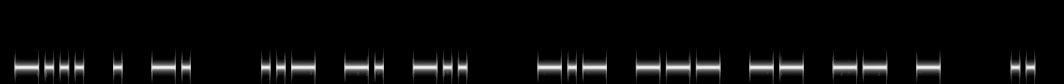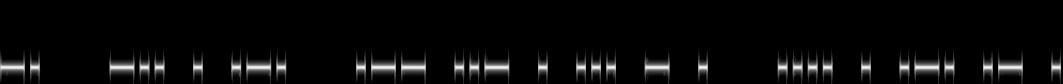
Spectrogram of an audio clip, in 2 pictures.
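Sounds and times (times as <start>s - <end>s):
morse code: 0.2s - 0.9s, 2.6s - 4.7s, 5.4s - 9.5s, 10.1s - 11.1s, 11.8s - 13.6s, 14.3s - 17.8s, 18.4s - 21.2s.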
